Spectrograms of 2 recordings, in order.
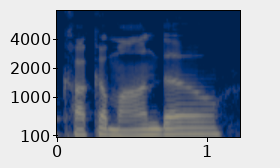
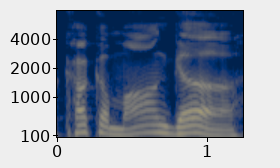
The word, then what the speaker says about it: Cucamonga: Has anyone heard of Rancho Cucamondo? Or Cucamonga, not Mondo, manga. Cucamonga.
